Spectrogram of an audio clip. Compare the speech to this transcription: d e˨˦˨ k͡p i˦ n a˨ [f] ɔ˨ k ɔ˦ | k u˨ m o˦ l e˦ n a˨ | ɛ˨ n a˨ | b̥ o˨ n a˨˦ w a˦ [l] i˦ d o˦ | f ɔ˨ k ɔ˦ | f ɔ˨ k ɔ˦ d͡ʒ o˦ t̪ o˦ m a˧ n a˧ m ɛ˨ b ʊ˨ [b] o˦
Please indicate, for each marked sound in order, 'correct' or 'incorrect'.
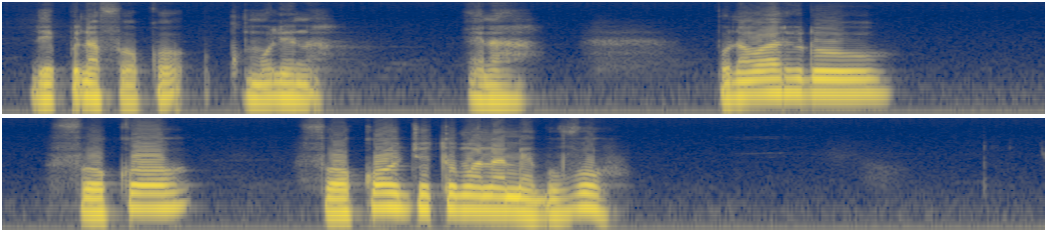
correct, incorrect, incorrect

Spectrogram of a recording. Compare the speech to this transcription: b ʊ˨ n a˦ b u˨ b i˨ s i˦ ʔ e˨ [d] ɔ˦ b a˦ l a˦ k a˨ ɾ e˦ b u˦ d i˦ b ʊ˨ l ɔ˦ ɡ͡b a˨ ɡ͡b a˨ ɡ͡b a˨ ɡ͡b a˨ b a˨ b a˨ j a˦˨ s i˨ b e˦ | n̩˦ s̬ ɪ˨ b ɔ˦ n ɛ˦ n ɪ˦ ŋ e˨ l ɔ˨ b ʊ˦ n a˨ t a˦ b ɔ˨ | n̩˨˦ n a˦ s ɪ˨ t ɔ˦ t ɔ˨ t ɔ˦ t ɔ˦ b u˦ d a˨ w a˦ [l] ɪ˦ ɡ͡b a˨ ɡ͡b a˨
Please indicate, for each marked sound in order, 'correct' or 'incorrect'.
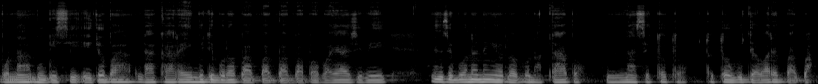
incorrect, incorrect

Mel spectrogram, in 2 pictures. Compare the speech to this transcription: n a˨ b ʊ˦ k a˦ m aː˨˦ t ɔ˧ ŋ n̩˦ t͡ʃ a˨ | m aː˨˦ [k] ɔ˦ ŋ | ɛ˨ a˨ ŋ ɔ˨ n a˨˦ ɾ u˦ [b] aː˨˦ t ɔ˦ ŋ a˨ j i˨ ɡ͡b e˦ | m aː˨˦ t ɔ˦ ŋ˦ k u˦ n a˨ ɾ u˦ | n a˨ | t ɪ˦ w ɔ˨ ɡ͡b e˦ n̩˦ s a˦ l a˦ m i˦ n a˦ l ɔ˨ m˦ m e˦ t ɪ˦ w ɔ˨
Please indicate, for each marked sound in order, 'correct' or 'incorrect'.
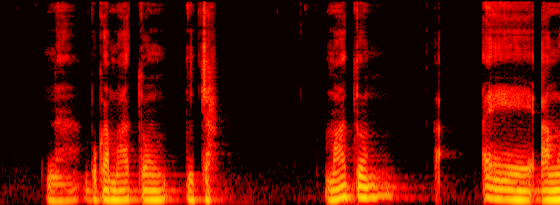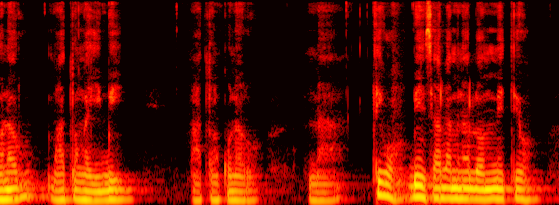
incorrect, incorrect

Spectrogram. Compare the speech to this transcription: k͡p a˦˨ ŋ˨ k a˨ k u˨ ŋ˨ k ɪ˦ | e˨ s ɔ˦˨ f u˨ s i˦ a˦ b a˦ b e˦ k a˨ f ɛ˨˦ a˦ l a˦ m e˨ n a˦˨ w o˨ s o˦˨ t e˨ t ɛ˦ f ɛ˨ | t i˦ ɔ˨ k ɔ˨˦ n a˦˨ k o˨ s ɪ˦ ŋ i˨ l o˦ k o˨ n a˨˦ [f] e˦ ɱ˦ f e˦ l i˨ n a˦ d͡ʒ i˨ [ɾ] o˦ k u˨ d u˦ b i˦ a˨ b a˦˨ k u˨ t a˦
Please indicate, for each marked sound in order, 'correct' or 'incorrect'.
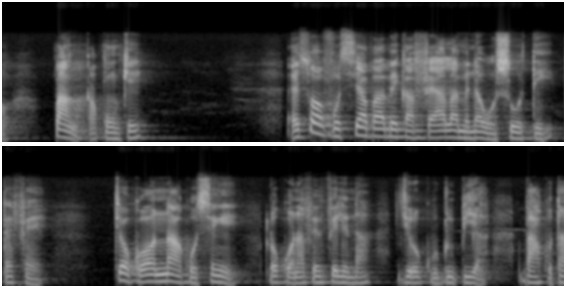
correct, correct

